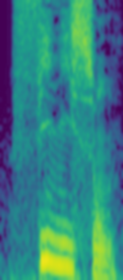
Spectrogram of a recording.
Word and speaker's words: finissons: Nous finissons. Okay, I-S-S-O-N-S. Ils sont. Nous finissons. Finissons. Okay, final S not pronounced.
